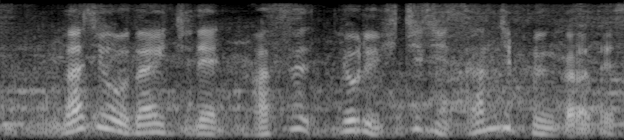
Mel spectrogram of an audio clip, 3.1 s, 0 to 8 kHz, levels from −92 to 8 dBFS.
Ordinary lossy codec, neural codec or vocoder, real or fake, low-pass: none; vocoder, 22.05 kHz, 80 mel bands, HiFi-GAN; fake; 7.2 kHz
